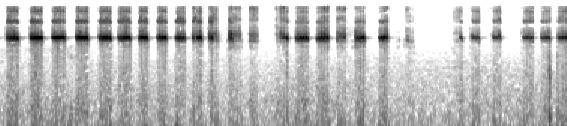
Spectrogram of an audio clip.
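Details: Cricket emerging from its hole at night in Germany, heard from only a few centimetres away; rapid run of high, buzzy chirps about three per second, briefly pausing near the end before resuming, with no other sounds.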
